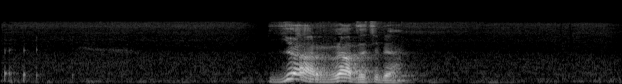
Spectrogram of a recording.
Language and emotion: Russian, positive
